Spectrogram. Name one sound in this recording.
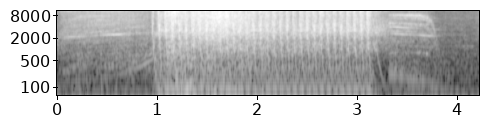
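A rifle fires a rapid, loud burst.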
